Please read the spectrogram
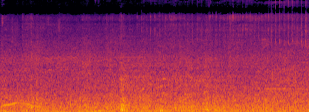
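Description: Busy airport terminal hall ambience: a steady rumbling background of building noise and the murmur of many travellers' voices and movement, with a brief louder sound about two and a half seconds in.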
